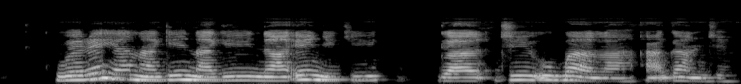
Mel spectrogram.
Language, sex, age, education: Igbo, female, 15-29, tertiary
